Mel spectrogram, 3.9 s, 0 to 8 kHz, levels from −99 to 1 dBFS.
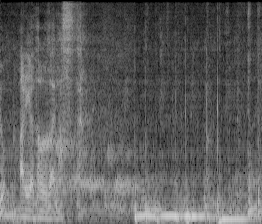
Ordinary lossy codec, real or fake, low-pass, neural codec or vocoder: none; fake; none; codec, 16 kHz, 4 kbps, FunCodec, trained on LibriTTS, 50 frames a second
